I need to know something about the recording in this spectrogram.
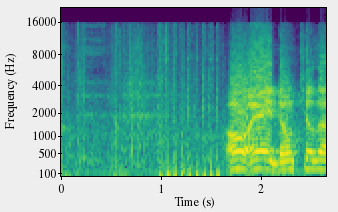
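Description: Rapid gunfire bursts out in a quick burst.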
